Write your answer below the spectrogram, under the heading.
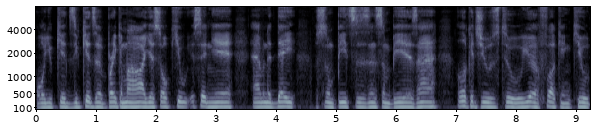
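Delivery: put-on New Jersey accent. Retelling a woman who kept interrupting a date, imitating a Jersey accent. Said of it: "like Jersey, like East Coast accent".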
